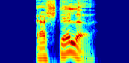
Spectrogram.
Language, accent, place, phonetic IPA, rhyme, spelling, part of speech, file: German, Germany, Berlin, [ɛɐ̯ˈʃtɛlə], -ɛlə, erstelle, verb, De-erstelle.ogg
- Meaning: inflection of erstellen: 1. first-person singular present 2. first/third-person singular subjunctive I 3. singular imperative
